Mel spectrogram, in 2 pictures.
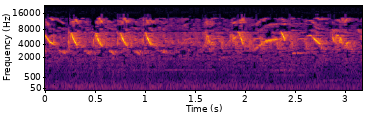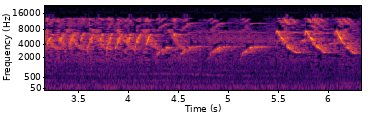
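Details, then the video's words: Canary pouring out rapid repeated chirps about four per second, sharp descending notes, then a tight rolling trill and a few slurred whistles, with faint low background noise. "Masteran suara burung kenari GACOR ngerol cuit cuit nembak ‼️ Kenari macet akan BUNYI"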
